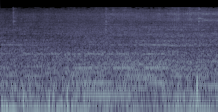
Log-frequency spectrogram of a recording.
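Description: Car driving at low speed, steady engine and road noise heard from inside the cabin.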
